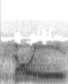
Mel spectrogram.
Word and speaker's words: Zoe: And the both Greek words as the life of God or eternal life is pronounced Zoe, Z-O-E, Zoe life.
